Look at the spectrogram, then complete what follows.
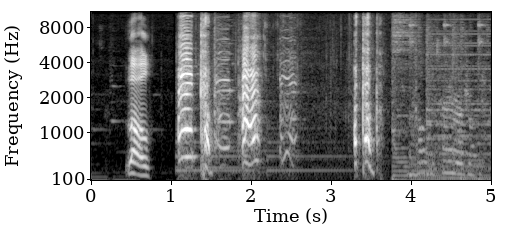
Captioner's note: children's character makes nonesense noise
